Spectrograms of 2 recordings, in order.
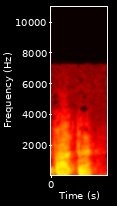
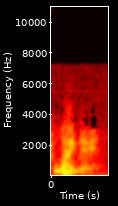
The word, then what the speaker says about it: Wagner: Isn't that Wagner? – No, it's pronounced Wagner. – Oh. Well, I... – You could pronounce it Wagner.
